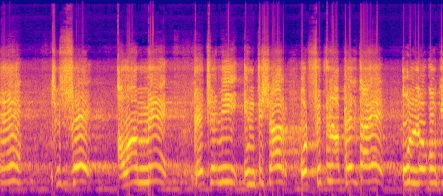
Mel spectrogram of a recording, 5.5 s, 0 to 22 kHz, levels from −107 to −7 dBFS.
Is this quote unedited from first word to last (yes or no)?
yes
